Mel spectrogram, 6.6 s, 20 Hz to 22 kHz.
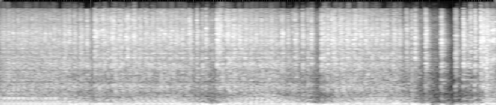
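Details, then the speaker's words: Freshly rebuilt Pontiac 400 for a 1979 Trans Am, on an engine stand during cam break-in in cold weather: loud lumpy V8 idle stumbling, nearly stalling; carburetor sucking in air, one side flooded with fuel; rough idle from carburetor air leak. "That thing was sucking air in like you would not believe. Wow. What the hell happened to our carburetor?"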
